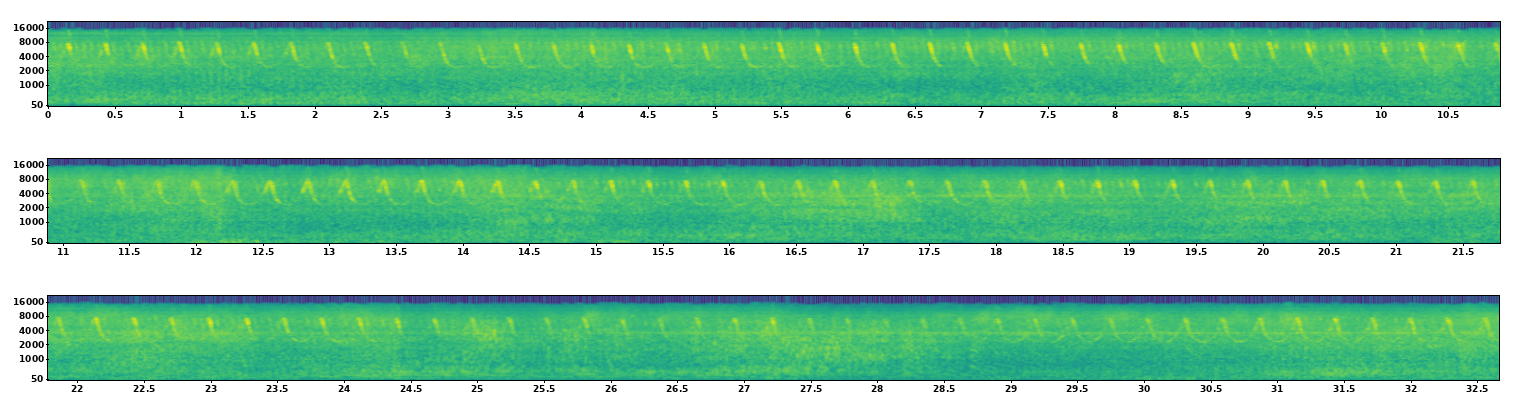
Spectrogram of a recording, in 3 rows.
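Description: A JMSDF MCH-101 (AW101 Merlin) helicopter running on the ground with its rotors turning. A steady turbine whine runs under the fast, even beat of the main rotor.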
